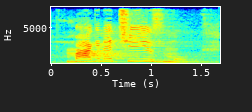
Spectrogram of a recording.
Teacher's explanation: Magnetismo é uma paroxítona também, porque a sílaba mais forte dela é a penúltima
